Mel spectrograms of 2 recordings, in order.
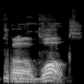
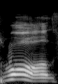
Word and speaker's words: Walz: It's It's Waltz. Waltz. like Walls, Walls. Walz. Waltz. But it's pronounced Walls, right? No, it's pronounced Waltz.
